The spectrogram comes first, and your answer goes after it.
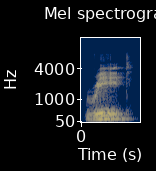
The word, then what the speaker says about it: read: Se escreve R-E-A-D, né? Como se fosse read. Mas se pronuncia o som do R, aquele puxado, o I longo, ó. I longo, porque a gente sorri e segura, né? I. E o som de D. Read.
